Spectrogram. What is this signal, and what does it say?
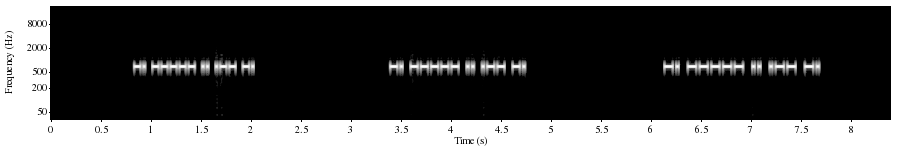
Morse code, heard as a keyed tone, about 45 wpm, 700 Hz. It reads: N0IWN N0IWN N0IWN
